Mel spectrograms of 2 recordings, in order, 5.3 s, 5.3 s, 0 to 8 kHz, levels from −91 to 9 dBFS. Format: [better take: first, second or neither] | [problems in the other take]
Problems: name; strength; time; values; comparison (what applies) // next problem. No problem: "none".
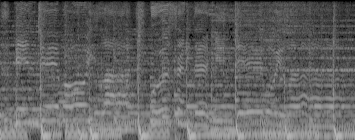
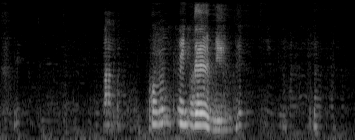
first | noise reduction (neural mask model DeepFilterNet 3)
